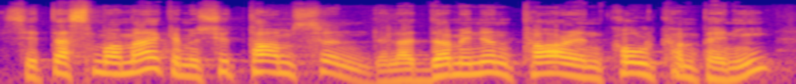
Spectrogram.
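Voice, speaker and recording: A man's voice: high-pitched, animated, moderate pace. A middle-aged man from Saguenay with a Québécois accent, giving a conversational seminar lecture with many asides and fillers. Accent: Québécois French. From Saguenay, Quebec. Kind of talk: storytelling lecture.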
